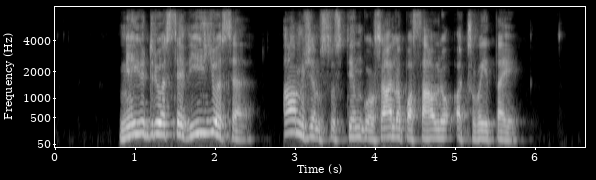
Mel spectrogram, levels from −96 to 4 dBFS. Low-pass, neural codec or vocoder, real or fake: 7.2 kHz; codec, 16 kHz, 4.8 kbps, FACodec; fake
